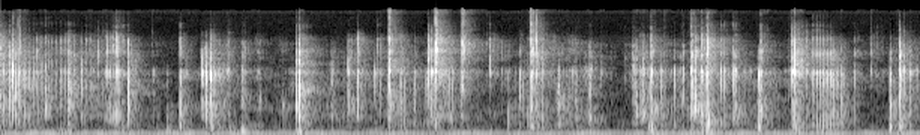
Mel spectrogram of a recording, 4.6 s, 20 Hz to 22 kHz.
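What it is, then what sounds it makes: Plastic blister pack with cardboard backing. A hand-sized travel pack of face-care tubes in a clear plastic blister with a printed cardboard back is held and squeezed, then crinkled and scratched with long fingernails. Dense, bright crackling and sharp clicking ticks fill the clip, with most of the energy above 2 kHz and almost no low end. Each snap dies away at once.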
